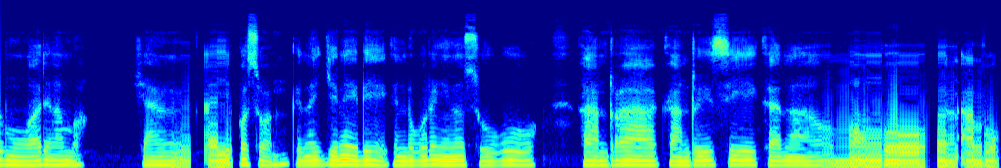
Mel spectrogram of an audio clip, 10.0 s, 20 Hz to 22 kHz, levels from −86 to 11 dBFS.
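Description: From 1.72 to 2.40 s, and again from 8.23 to 10.01 s after "raa kaan riisi kaan", the speech becomes a rigid 66.7 Hz metallic buzz: robotic sound from repeated short buffers, likely from late-arriving audio, with 15 ms segments looping over most of the signal.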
